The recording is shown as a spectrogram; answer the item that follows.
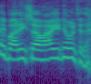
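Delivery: happy bright voice. Greeting the other speaker and asking how they are, sounding happy. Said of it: "You sound happy".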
